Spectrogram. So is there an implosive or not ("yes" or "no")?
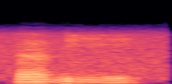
yes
